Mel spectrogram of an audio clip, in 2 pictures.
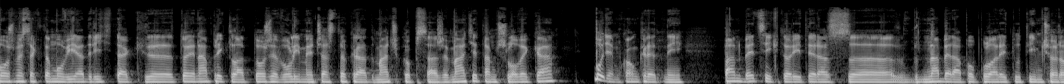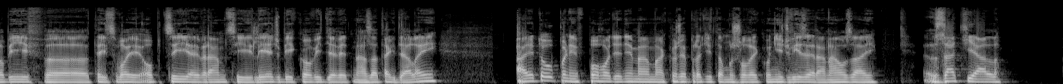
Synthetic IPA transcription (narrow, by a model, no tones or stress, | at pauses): ʊɔʒmɛsakt̪ɔmuʋiad̪ɾict̪akt̪ɔjɛnapɾiːklat̪ːɔʒɛʋɔliːmɛt͡ʃast̪ɔkɾaːd̪mat͡ʃkɔpsaʒɛmaːcɛt̪amt͡ʃlɔʋɛka | b̥uɟɛmkɔŋkɾɛːt̪niː | paːnbɛt͡sikt̪ɔɾiːt̪ɛɾaz | nabɛɾapɔpulaɾit̪ut̪iːmt͡ʃɔɾɔbiːft̪ɛjsʋɔjɛjɔ̰pt͡siːajʋɾaːmt͡silɪɛd͡ʒbikɔʋid̪̚ɟɛʋɛt̪naːzat̪aɡɟalɛj | ajɛt̪ɔuːpl̩ɲɛfpɔɦɔɟɛɲɛmaːmakɔʒɛpɾɔcit̪ɔmut͡ʃlɔʋɛkuɲid͡ʒʋizɛɾaːnaɔzaj | zacɪaʎ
